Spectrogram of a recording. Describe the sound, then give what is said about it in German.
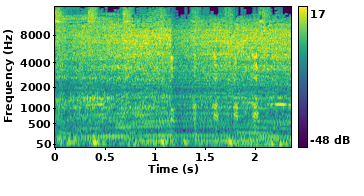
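A car engine with a twin exhaust roars steadily and loudly throughout, a dense, continuous rumble with no clear pauses or breaks. “Ja, so ein Zwillingsauspuff, der macht jedes Auto größer, schneller, schöner.”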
